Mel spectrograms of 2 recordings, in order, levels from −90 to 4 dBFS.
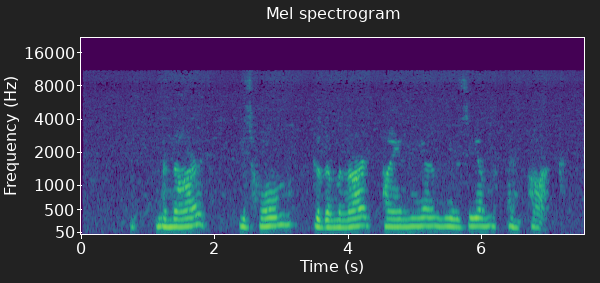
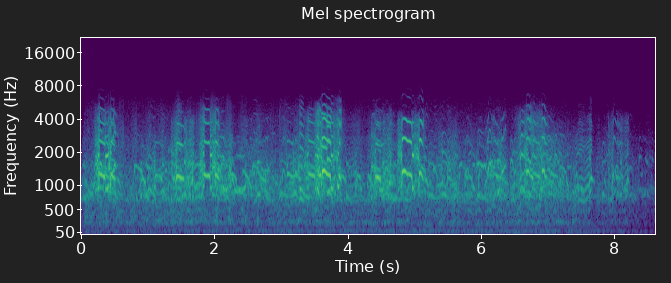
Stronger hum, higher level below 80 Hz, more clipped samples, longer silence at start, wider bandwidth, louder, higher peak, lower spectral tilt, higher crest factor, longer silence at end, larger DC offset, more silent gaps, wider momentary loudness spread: neither; first, -54 dBFS vs -66 dBFS; neither; first, 0.75 s vs 0 s; first, 11.5 kHz vs 7 kHz; first, -22 LUFS vs -25 LUFS; about the same, -6 dBFS vs -8 dBFS; first, -9 dB/octave vs -2 dB/octave; about the same, 16 dB vs 20 dB; first, 0.35 s vs 0.2 s; neither; neither; second, 14 LU vs 17 LU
